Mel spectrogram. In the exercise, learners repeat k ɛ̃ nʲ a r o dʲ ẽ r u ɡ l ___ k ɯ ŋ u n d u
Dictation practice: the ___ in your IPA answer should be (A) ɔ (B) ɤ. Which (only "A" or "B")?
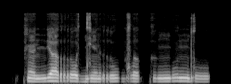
B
